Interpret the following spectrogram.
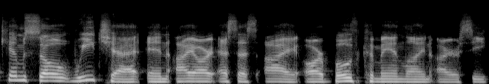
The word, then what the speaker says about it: Irssi: I think the easiest one to set up is probably Weechat, but IRSSI, and I think it's actually pronounced IRC. I think that's actually how they're supposed to be.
